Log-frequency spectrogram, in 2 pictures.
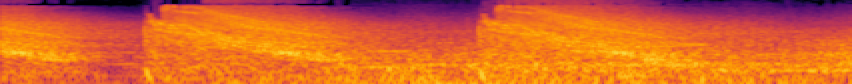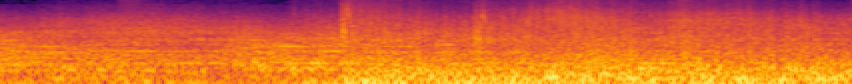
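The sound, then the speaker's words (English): Photon torpedoes fire in a science fiction sound effect: two loud bursts, each a whooshing sweep that falls in pitch, over a constant heavy rumble that continues to the end. “Photon torpedoes are firing.”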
